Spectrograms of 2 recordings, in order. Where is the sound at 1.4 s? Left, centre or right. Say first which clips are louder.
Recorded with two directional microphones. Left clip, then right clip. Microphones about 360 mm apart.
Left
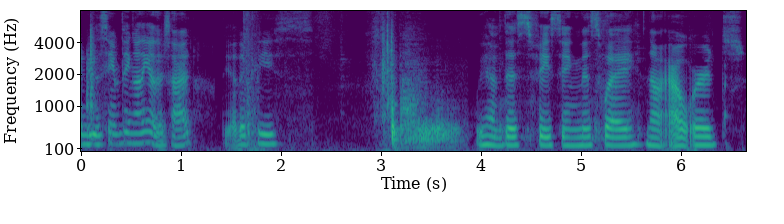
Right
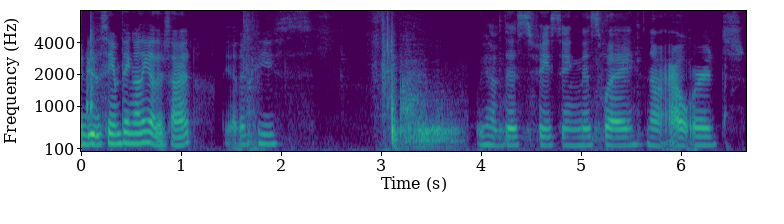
Left 5 dB; left.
